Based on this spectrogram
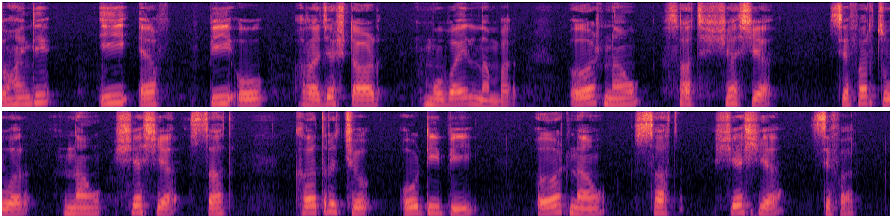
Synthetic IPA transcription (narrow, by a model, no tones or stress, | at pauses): t̪uɦɐ̃nd̪i | ief | piʔoː | ɾɐd͡ʒɐsʈaːʈ | moːbaːjlnɐmbɐ̰ɾ | əːʈʰnɐw | sɐt̪ʰʃeʃjɐ | sifʰɐɾt͡suːɐɾ | nɐwʃeʃjɐsɐt̪ʰ | kʰəːt̪ɾət͡ʃʰu | oːʈiːpiː | əːʈʰnɐw | sɐt̪ʰ | ʃeʃjɐ | sifʰɐɾ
